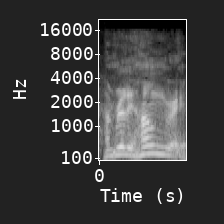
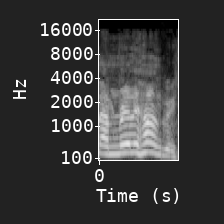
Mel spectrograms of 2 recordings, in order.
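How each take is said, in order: First: It is said in a deep growling voice. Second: It is said in a sweet child's voice.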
